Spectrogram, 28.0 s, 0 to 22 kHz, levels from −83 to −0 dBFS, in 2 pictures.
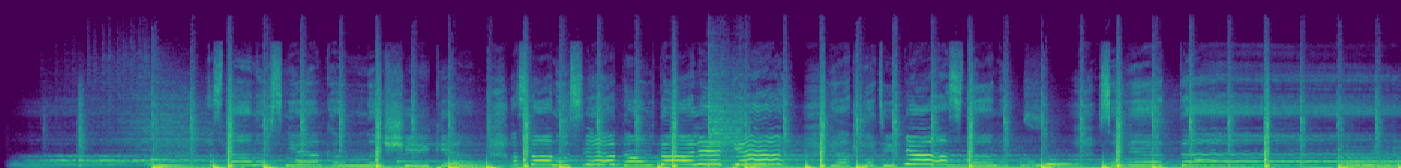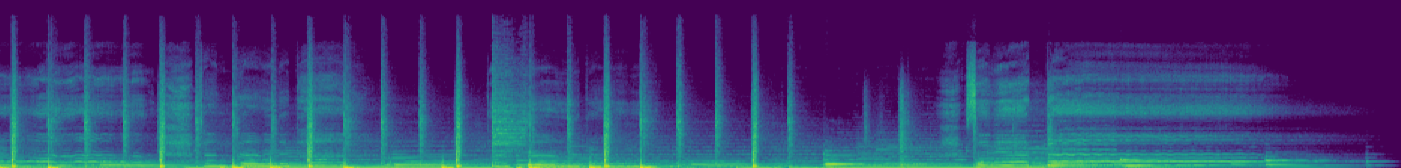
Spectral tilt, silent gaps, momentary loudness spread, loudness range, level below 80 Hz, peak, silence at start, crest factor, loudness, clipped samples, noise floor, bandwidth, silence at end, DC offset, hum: -5.5 dB/octave; none; 12 LU; 7 LU; -20 dBFS; 0 dBFS; 0.15 s; 14 dB; -16 LUFS; under 0.1%; -45 dBFS; 15.5 kHz; 0.35 s; under 0.1%; none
